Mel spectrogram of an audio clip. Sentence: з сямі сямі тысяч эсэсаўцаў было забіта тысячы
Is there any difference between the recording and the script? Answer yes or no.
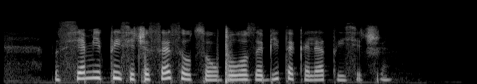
yes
